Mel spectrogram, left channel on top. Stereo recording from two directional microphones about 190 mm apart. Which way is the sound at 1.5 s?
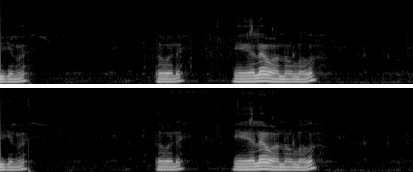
10° right (ahead or behind).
